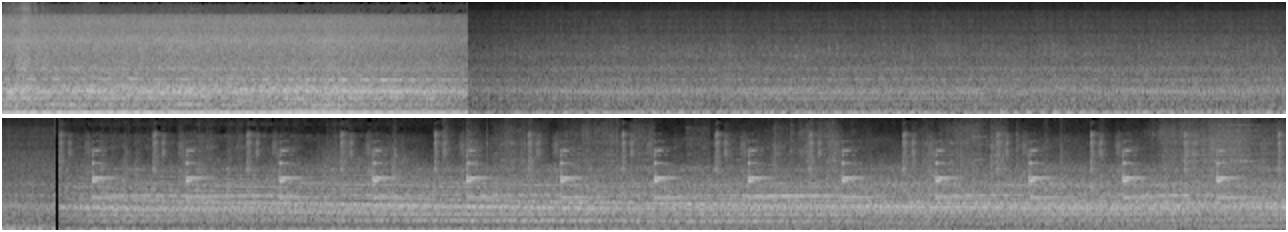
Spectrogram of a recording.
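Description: Hopper railcars being unloaded at Kokomo Power Plant on the Norfolk Southern line: a loud steady rumble at first, dropping abruptly to a low hum, then joined by a rhythmic mechanical clatter and ringing tones that carry on to the end, with no voices.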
